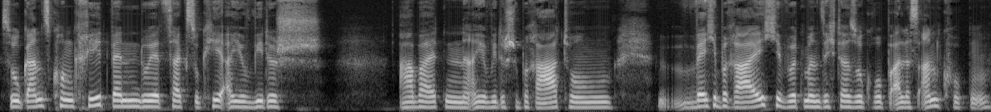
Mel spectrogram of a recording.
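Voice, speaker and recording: Very deep and low in pitch, a woman speaks at a fairly slow pace with very even loudness and fairly even intonation. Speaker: podcast host and yoga teacher. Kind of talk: interview.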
